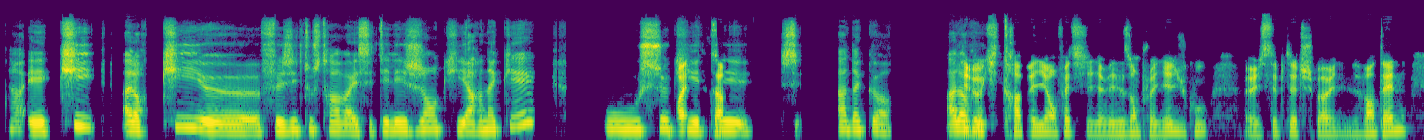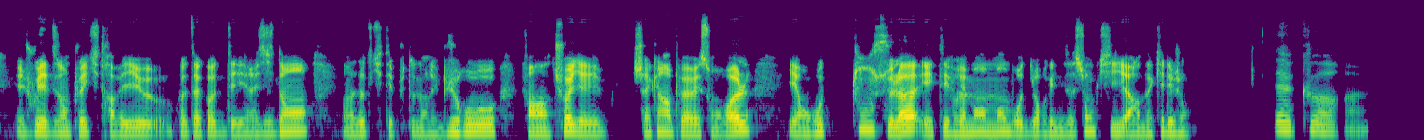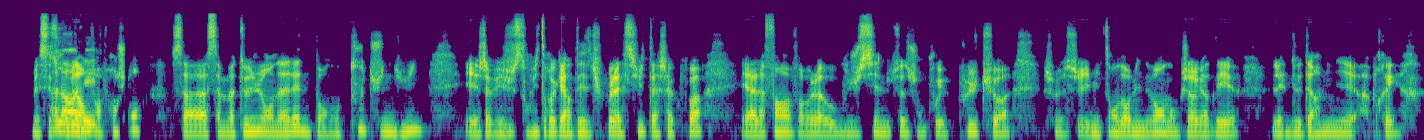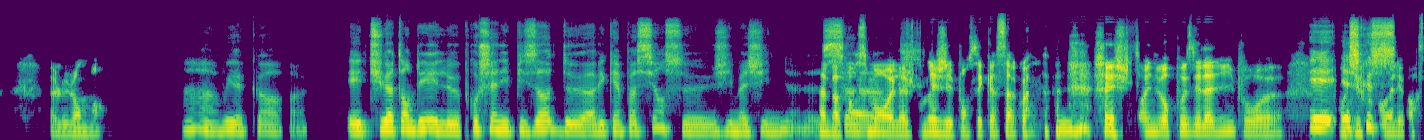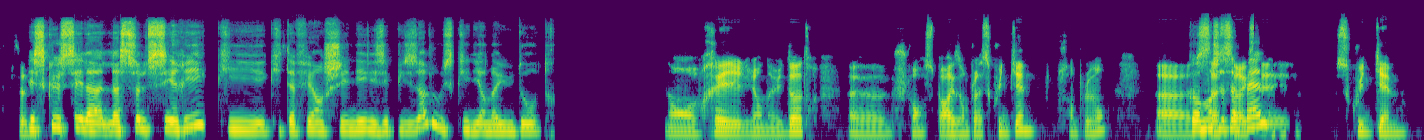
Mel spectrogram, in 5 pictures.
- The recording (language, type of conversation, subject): French, podcast, Quelle série t'a fait enchaîner les épisodes toute la nuit ?
- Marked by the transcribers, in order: stressed: "qui"; tapping; other noise; laughing while speaking: "juste envie de regarder"; chuckle; laughing while speaking: "j'avais juste envie"; other background noise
